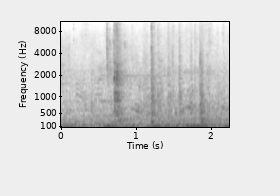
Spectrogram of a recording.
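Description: Hood of a 1969 Dodge Super Bee being unlatched and lifted: a sharp click from the latch release about two-thirds of a second in, then a couple of fainter clunks as the hood goes up, over a steady low hum.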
